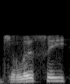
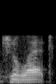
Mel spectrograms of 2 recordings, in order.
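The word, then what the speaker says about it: Gliese: And boy, I'm glad that, that you tried to, or, you know, you probably did a better job than I at pronouncing the name of that planet, Jalesse 581d. You know, I would have mangled that just terribly. You know, I would have said like Gillette 581d or something like that.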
